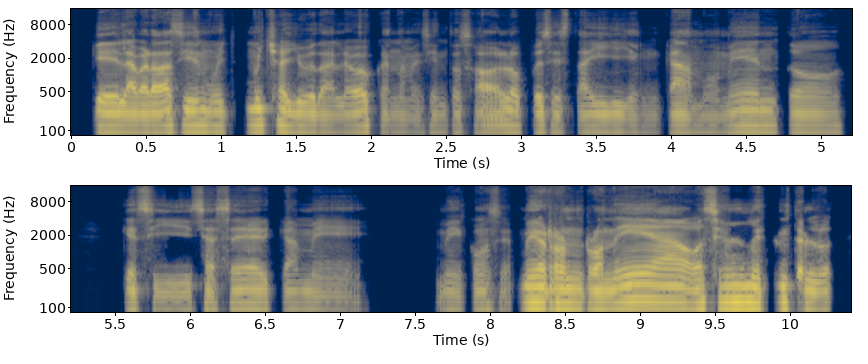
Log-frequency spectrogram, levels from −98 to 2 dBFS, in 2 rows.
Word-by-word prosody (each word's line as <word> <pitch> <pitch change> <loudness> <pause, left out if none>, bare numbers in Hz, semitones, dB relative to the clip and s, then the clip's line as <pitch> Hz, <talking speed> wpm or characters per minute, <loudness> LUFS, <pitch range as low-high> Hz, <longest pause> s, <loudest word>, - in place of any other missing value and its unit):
Que 105 -3 +3
la 105 -1 +4
verdad 105 +2 +4
sí 115 - -2
es 115 - +1
mu 110 -1 -4 0.2
mucha 125 +1 0
ayuda. 105 -3 -1
Luego 100 +4 -3
cuando 95 -3 -14
me 85 - -17
siento 95 +2 -15
solo, 65 0 -4
pues 100 0 -4
está 95 -1 -10
ahí 100 -1 -6
en 95 +1 -17
cada 95 +2 -3
momento, 100 +1 -8 0.3
que - - -5
si 90 0 -5
se 90 - -2
acerca, 105 +1 -4
me 85 -4 -13 0.4
me, 95 -2 -12
¿cómo 100 -1 -9
se?, - - -13
me 120 -1 +6
ronronea 115 +4 +5
o 105 - +3
se 125 +1 +2
me 125 0 +5
mete 115 - +2
entre 120 -3 +1
los 100 0 -1
100 Hz, 200 wpm, -23 LUFS, 95-115 Hz, 0.4 s, me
